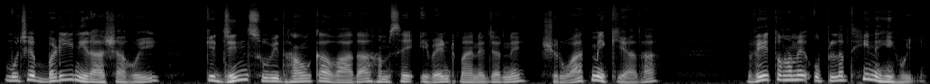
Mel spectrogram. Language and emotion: Hindi, sad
